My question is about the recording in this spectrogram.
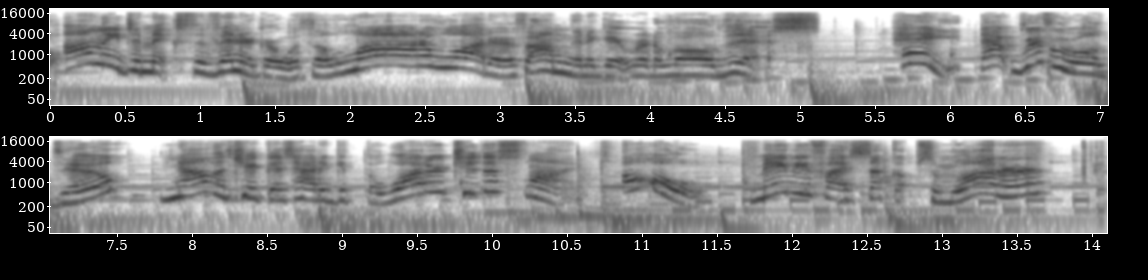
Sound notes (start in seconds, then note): none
